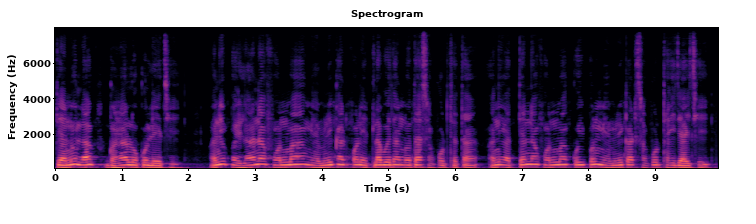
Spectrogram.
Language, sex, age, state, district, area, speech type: Gujarati, male, 18-30, Gujarat, Mehsana, rural, spontaneous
